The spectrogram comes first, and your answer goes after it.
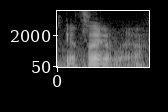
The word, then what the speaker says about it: Cthulhu: I think his name rhymes with Pachulu in Floggin. Cthulhu.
